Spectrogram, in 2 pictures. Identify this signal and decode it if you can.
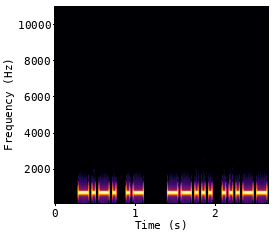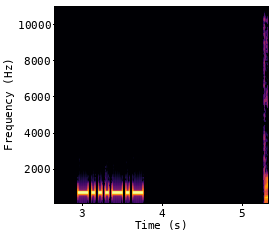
Morse code, heard as a keyed tone, about 27 wpm, 700 Hz. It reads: CA 73 <BK>
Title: Speed-Racing Common QSO Phrases Encore - 28wpm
